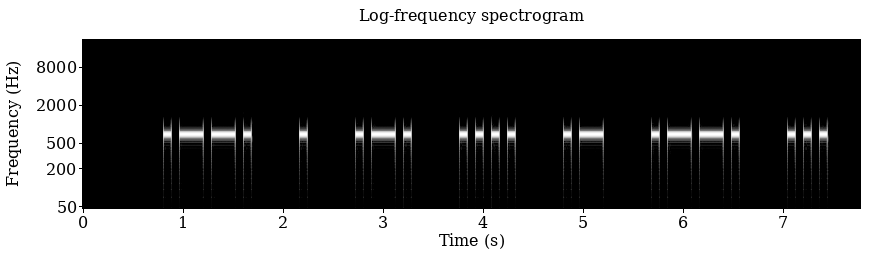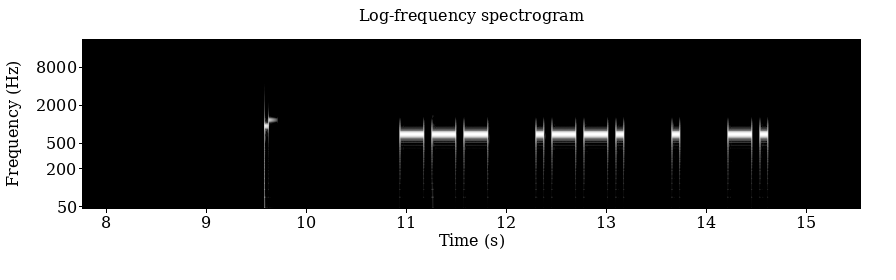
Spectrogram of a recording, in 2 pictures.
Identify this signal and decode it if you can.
Morse code, heard as a keyed tone, about 15 wpm, spaced as for 11 wpm, 700 Hz. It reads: PERHAPS OPEN
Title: 2x Character Spacing - Top 500 Words - 15wpm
